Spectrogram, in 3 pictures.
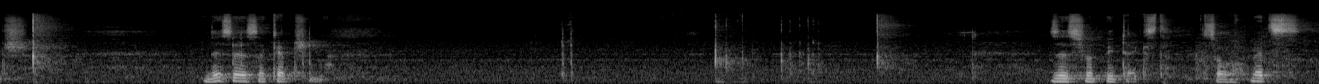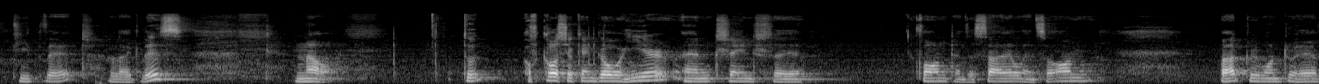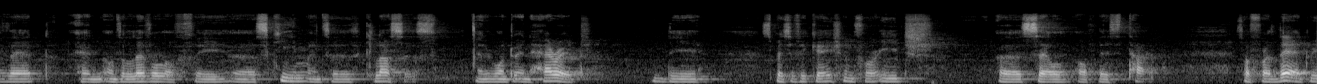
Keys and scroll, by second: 0.0-0.5 typing, 0.6 Return, 7.1-8.8 typing, 9.0 Return.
